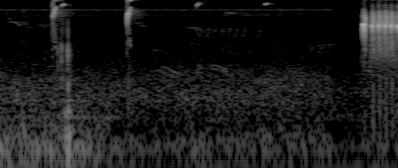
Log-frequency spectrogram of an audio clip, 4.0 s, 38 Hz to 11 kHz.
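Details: Male Violaceous Euphonia at a birdfeeder in the Brazilian Atlantic Forest gives sharp, high chips about every 0.7 seconds, then a quick burst of rapid, bright notes, with a faint insect-like hiss running steadily behind.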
